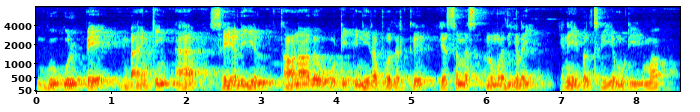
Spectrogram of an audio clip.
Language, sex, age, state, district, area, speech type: Tamil, male, 30-45, Tamil Nadu, Krishnagiri, rural, read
